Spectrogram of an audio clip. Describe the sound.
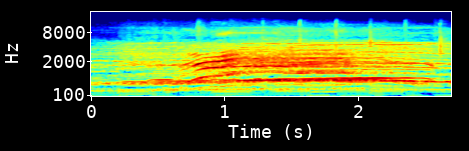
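A class of group-seven schoolchildren in a public library cheers and shouts together. The loud burst of high young voices swells quickly and holds at full strength for a couple of seconds.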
